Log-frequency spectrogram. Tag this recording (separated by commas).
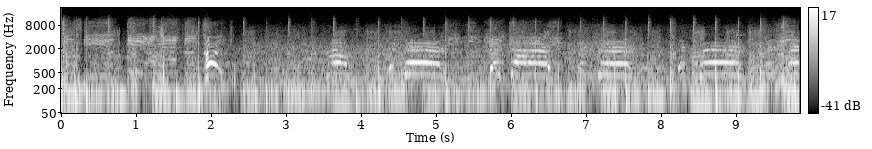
Music, Car passing by, Vehicle, Speech, Car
